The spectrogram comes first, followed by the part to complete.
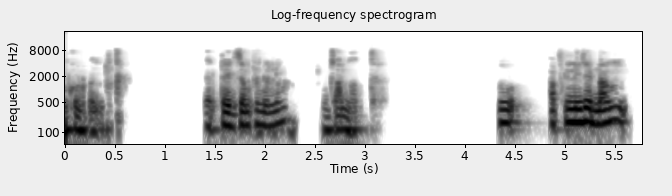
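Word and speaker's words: Jannat: হল ওরা শুরুতে বুঝতে পারবে যে আপনার নাম ইয়ান্নাত কিন্তু আপনি যদি এটা বেশ কয়েকবার তাদেরকে মনে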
